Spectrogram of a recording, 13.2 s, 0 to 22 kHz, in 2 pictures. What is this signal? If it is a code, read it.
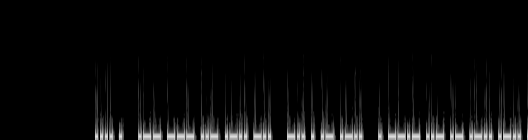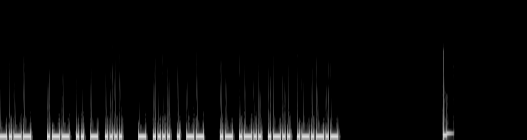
Morse code, heard as a keyed tone, about 40 wpm, 700 Hz. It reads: HE WOULD DEAL EQUALLY WITH THEM ALL.
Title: Sentences from Top 1400 Words 40wpm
